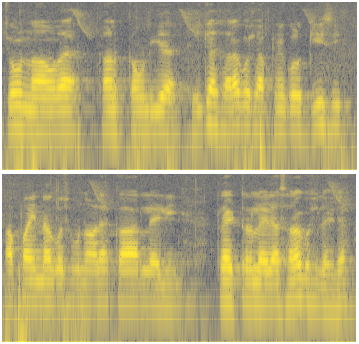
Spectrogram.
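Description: An actor playing a greedy brother who plots over land, then shouts at his sister. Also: flat delivery, fairly quick, phone-quality sound, natural voice. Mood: scheming. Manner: scheming in low tones, then shouting. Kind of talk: Punjabi family drama acting.

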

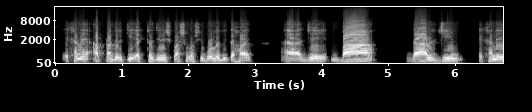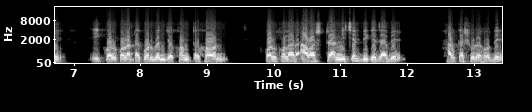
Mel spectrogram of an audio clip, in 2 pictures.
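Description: A man's voice: mid-range voice, darkish tone, no echo, low-quality recording. A man teaching Quran recitation rules patiently, repeating and drawing out letter sounds as he explains. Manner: patient, repetitive instruction with drawn-out letter sounds. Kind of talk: tajweed lesson.

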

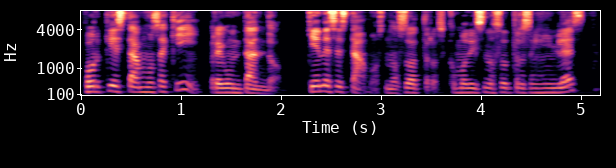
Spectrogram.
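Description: A woman teaching a live online English lesson, drilling phrases slowly and encouraging her students. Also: low voice, a little mellow.

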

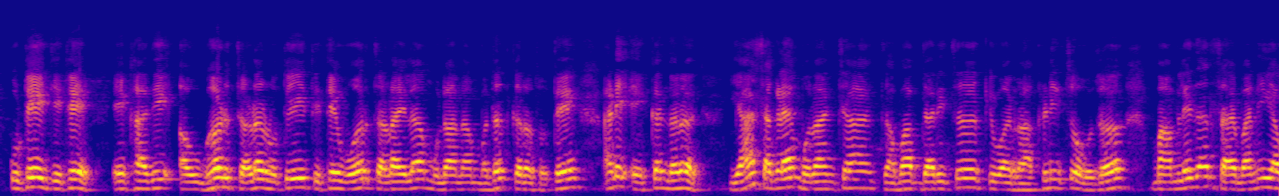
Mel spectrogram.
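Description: A man telling a personal school memory in an unhurried way, often pausing to explain himself with asides. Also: mid-range voice, a little mellow. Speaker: storyteller. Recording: slightly dull, lo-fi sound.

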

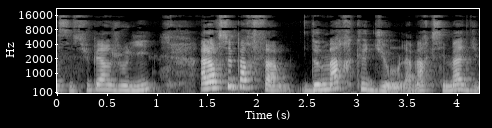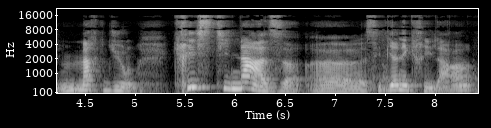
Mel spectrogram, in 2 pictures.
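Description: A woman filming a chatty haul vlog indoors under a ring light, bubbly and self-mocking as she talks straight to her viewers. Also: mid-range voice. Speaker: haul vlogger, mother of two daughters.

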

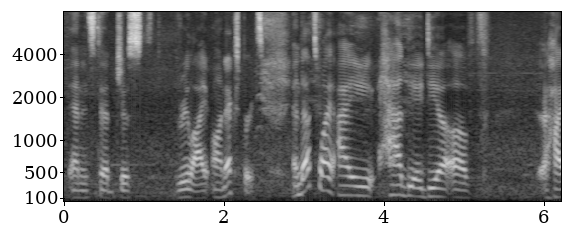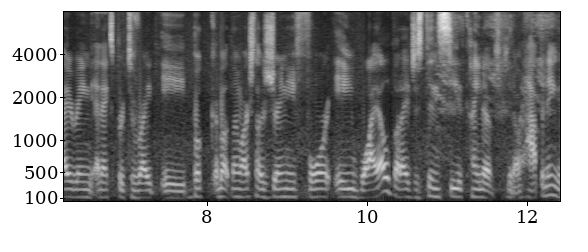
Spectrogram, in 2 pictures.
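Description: With the camera close in front of him, a young man with a Lithuanian accent chats outdoors on a grassy field, full of fillers and restarts. He's a martial arts vlogger with a darkish, mid-range voice. A little hiss or hum is audible.

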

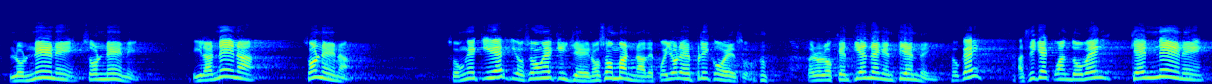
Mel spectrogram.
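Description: Pastor preaching, high ringing voice, drops soft then booms, long hall echo. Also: male voice. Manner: swings from hushed murmurs to loud preaching bursts; humorous asides and rhetorical questions to the congregation. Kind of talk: sermon. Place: church sanctuary.

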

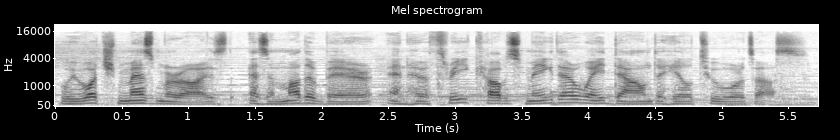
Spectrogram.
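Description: A man in his thirties delivers scripted voice-over in the manner of a nature documentary. His pitch sits in the middle range, with music clearly playing behind him. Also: normal speed. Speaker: travel vlog narrator.

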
